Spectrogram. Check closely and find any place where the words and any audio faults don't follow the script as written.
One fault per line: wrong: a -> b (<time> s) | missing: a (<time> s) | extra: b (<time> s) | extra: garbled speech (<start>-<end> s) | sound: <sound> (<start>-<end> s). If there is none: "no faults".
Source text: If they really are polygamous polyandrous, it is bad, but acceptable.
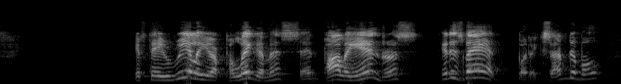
extra: and (3.0 s)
